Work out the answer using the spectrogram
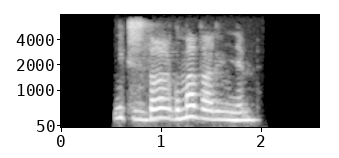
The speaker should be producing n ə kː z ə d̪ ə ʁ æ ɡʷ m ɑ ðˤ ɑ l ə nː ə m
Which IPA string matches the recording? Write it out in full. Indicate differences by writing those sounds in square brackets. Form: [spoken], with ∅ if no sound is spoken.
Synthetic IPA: n ə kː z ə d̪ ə ʁ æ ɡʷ m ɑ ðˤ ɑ l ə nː ə m

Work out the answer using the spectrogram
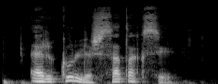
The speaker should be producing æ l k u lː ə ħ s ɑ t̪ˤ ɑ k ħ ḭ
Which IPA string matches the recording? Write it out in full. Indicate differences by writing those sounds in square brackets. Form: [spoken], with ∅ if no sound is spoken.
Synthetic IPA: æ [ɾ] k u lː ə [ʃ] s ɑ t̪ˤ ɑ k [s] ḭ

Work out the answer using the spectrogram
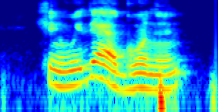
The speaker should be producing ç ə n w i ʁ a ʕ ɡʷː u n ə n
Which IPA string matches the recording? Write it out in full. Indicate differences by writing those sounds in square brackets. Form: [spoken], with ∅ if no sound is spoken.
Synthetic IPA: ç ə n w i [ð] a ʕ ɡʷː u n ə n

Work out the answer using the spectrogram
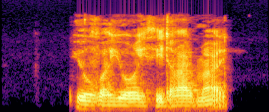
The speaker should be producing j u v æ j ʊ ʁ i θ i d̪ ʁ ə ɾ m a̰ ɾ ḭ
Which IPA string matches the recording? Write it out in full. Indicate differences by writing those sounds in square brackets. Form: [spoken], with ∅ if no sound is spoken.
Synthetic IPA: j u v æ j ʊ ʁ i θ i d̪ ʁ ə ɾ m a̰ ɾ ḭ

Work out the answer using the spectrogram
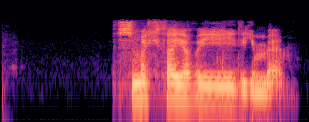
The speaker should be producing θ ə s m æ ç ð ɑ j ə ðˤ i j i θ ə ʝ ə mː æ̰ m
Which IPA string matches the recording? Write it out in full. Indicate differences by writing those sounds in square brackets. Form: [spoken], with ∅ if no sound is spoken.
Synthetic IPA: θ ə s m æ ç [θ] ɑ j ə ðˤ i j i [ð] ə ʝ ə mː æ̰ m

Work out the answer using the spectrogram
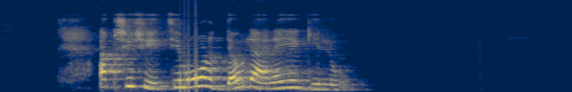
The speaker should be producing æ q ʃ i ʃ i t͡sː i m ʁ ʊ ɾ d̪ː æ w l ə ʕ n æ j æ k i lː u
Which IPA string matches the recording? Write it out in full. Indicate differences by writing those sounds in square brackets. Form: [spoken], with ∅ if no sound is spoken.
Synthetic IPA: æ q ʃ i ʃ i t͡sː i m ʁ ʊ ɾ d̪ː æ w l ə ʕ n æ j æ [ɡ] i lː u

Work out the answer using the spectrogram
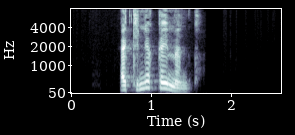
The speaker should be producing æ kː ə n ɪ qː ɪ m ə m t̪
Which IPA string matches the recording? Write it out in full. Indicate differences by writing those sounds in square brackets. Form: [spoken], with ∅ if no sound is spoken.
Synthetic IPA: æ kː ə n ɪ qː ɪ m ə [n] t̪

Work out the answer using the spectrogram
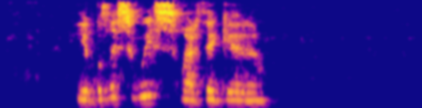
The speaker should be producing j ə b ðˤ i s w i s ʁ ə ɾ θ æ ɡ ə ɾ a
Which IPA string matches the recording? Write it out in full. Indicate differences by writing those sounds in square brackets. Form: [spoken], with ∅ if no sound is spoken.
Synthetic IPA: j ə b ðˤ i s w i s ʁ ə ɾ θ æ ɡ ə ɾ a

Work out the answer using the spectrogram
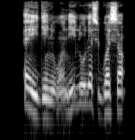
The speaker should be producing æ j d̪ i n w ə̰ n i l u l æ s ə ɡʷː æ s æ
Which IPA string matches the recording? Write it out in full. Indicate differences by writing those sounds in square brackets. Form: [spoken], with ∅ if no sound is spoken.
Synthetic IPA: æ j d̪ i n w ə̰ n i l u l æ s ə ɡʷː æ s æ

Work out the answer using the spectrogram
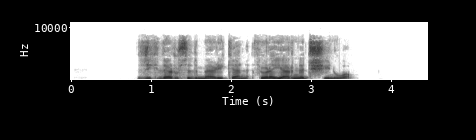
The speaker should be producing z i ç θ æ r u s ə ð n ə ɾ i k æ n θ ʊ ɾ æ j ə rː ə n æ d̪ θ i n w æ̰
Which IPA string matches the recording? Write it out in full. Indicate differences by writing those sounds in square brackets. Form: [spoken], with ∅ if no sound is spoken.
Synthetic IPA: z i ç [ð] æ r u s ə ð [m] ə ɾ i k æ n θ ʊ ɾ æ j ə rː ə n æ d̪ [ʃ] i n w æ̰

